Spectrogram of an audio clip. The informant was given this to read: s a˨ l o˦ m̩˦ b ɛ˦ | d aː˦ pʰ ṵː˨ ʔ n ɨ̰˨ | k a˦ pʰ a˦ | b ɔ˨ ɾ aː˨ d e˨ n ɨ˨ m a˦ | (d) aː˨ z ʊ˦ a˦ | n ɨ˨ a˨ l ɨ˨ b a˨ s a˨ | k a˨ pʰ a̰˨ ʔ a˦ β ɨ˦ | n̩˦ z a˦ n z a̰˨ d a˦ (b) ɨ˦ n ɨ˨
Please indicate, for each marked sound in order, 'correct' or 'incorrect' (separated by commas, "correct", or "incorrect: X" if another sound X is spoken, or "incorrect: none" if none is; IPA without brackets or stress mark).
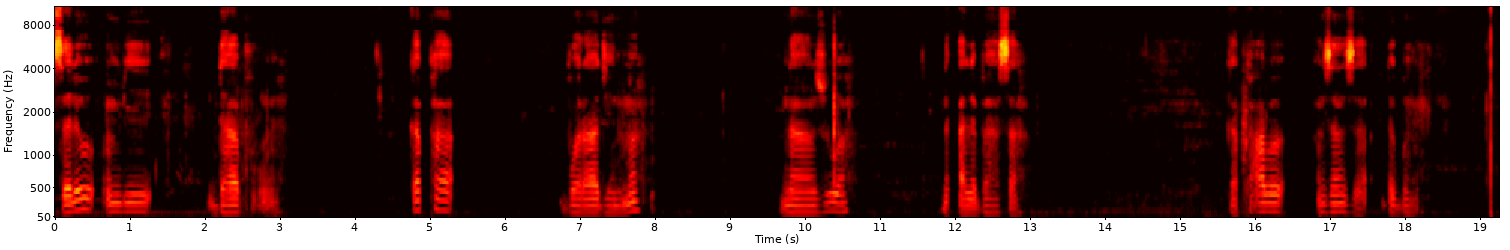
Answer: incorrect: n, incorrect: ɡ͡b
